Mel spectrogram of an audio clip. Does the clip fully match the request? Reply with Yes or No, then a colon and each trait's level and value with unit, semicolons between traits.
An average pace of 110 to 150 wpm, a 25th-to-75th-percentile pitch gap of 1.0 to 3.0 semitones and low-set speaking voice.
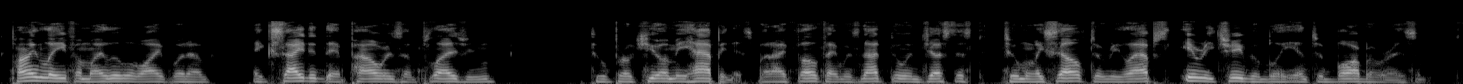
Yes: slow, 135 wpm; narrow, 2.5 semitones; low, 130 Hz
